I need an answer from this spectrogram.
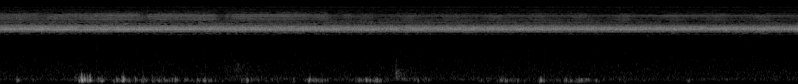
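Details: South African bushveld Christmas beetle (Anoplognathus), real-time sound: a loud, unwavering high-pitched whine fills the whole stretch, slightly pulsing at first, over scattered low knocking and rustling noises.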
